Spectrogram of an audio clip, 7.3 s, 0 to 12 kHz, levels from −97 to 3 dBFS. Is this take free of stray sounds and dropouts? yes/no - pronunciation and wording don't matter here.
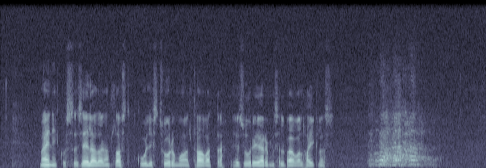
no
